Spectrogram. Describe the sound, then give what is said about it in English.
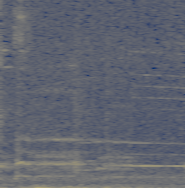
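A rooster crows at dawn on Monhegan Island, Maine, on the first day of lobster season: a single faint, drawn-out, wavering tonal call over a low background rumble of trucks. “And there's our little local rooster letting us know that it's time to get up and start heading down to the wharf.”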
